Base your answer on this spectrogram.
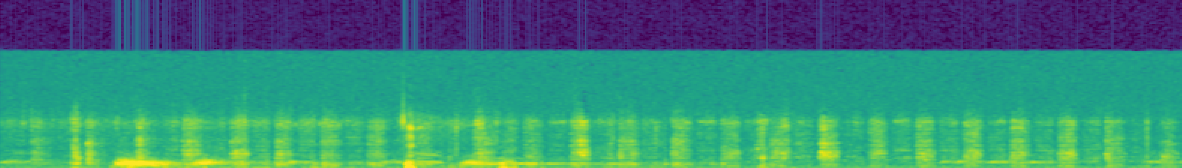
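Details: Farm dogs panting in rapid, breathy, rhythmic strokes, with a few brief whining tones near the start and a louder sharp knock partway through.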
